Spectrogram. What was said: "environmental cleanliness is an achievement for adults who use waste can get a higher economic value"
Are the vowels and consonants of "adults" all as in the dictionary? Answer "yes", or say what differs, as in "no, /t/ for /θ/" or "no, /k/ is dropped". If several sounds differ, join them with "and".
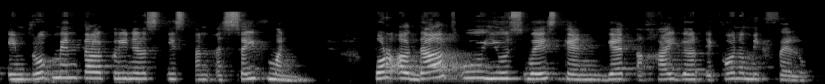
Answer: no, /s/ is dropped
